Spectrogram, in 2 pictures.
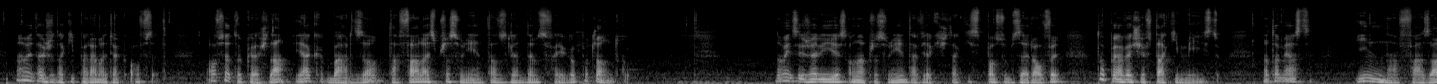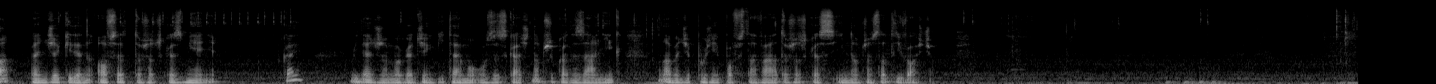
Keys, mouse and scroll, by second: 11.0-14.6 middle drag, 15.0-20.1 drag, 20.8 alt+a, 20.8-22.0 middle drag, 22.0 Escape, 24.0 click.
